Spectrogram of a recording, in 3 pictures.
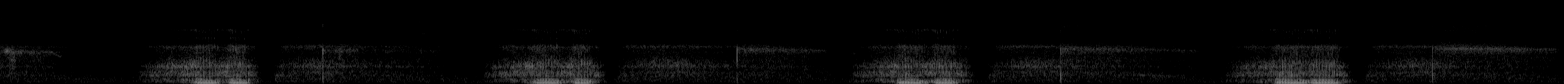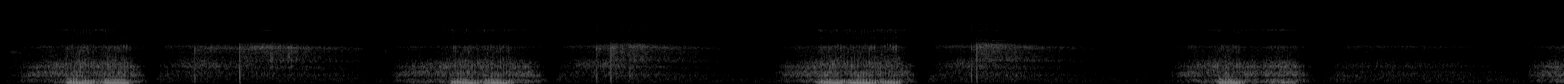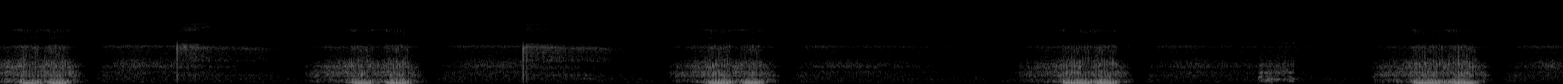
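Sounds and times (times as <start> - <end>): person snoring: 1.4 - 2.6, 4.9 - 6.0, 15.9 - 17.1, 19.7 - 21.1, 43.8 - 44.4, 45.2 - 46.2.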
